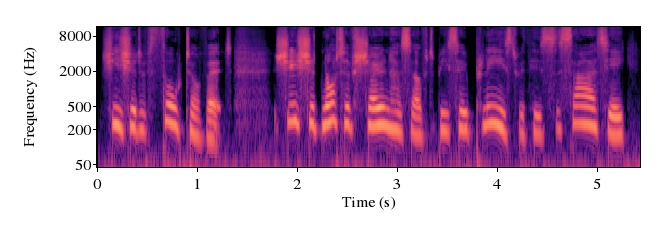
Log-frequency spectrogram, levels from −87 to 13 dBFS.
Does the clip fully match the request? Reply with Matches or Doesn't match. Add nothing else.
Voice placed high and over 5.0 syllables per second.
Doesn't match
